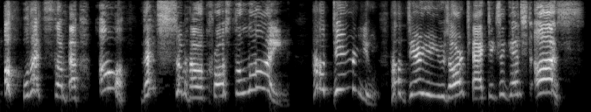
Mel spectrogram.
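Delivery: high, whiny mock-offended voice, dragged out at the end; mock outrage. Mocking the trolls with a shrill offended whine. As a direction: ham up a clutch-the-pearls complaint.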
